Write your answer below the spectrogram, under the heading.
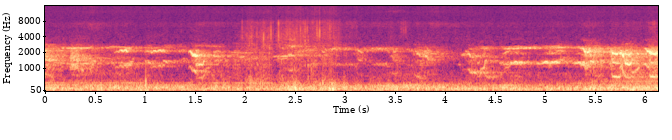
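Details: Wild turkeys foraging in woodland: bursts of harsh, overlapping clucks and cutting at the start and end, a quieter rustling stretch between, over steady low noise.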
